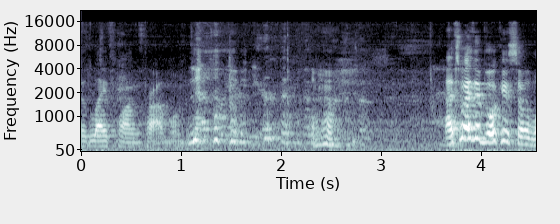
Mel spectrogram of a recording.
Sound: laughter

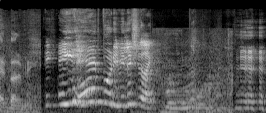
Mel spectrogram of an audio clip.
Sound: murmurs; laughs

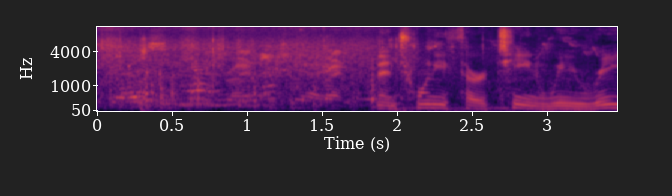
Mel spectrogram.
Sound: crowd murmurs

